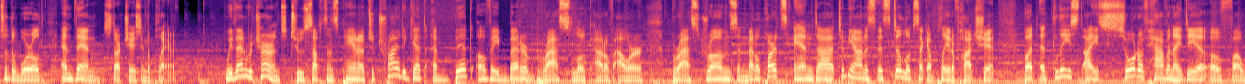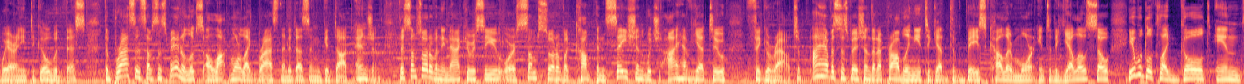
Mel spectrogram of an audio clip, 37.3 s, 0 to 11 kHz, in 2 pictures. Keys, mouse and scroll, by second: 12.6 scroll up 1, 14.0 shift+right click, 21.3 Right, 21.6 BackSpace, 21.9 2, 22.3 Return, 26.8 shift+right click.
